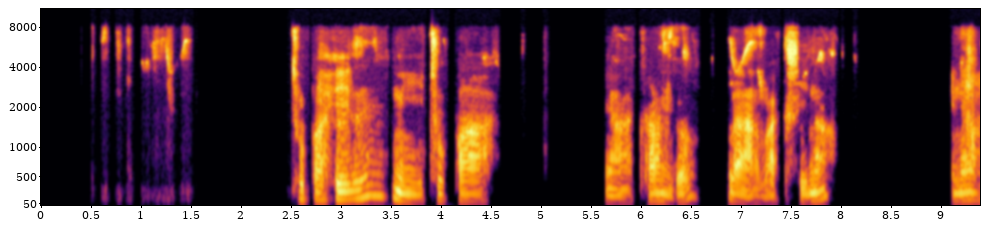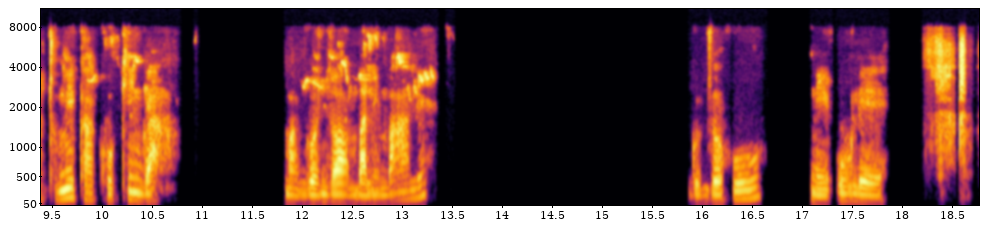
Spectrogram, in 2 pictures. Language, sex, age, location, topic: Swahili, female, 25-35, Nakuru, health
